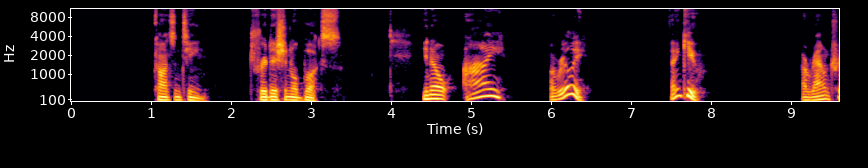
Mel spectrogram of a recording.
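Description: A middle-aged man speaks into a close microphone in short, expressive phrases with pauses.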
